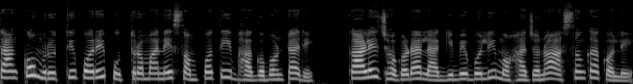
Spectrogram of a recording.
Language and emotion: Odia, neutral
